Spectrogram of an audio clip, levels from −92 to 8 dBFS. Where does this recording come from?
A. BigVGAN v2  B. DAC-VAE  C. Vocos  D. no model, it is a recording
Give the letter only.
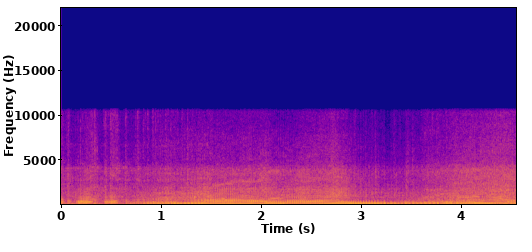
D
